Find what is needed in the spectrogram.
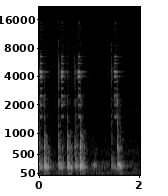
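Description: RadioLink RC6GS V2 transmitter beeping at each press of its menu keys while scrolling the menu: a quick run of short beeps, then one more about a second and a half in.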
